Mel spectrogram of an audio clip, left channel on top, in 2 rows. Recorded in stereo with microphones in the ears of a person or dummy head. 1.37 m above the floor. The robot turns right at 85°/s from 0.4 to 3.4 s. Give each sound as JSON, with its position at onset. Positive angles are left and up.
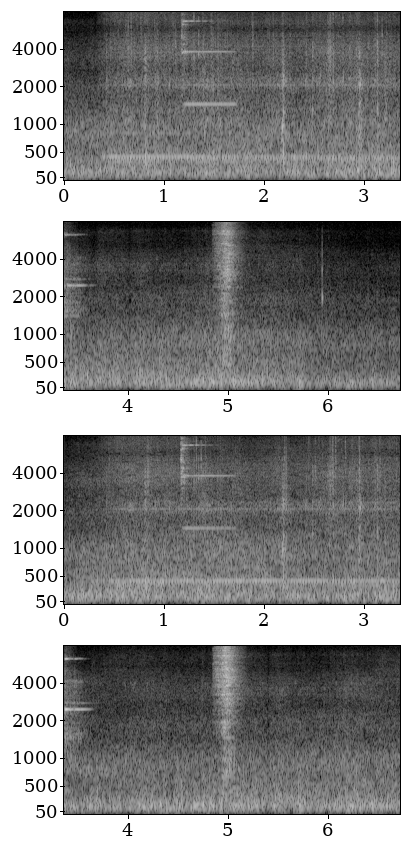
{"t": 1.2, "sound": "a buzzer", "azimuth_deg": -65, "distance_m": 7.0}
{"t": 3.4, "sound": "dishes clattering", "side_deg": 40, "distance_m": 5.5}
{"t": 4.8, "sound": "a whoosh", "side_deg": 40, "distance_m": 5.0}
